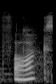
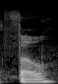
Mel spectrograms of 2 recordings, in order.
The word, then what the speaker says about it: faux: Fox? Like faux? Like faux pockets? Faux pockets. Fox. I don't know. It's spelled with an X.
